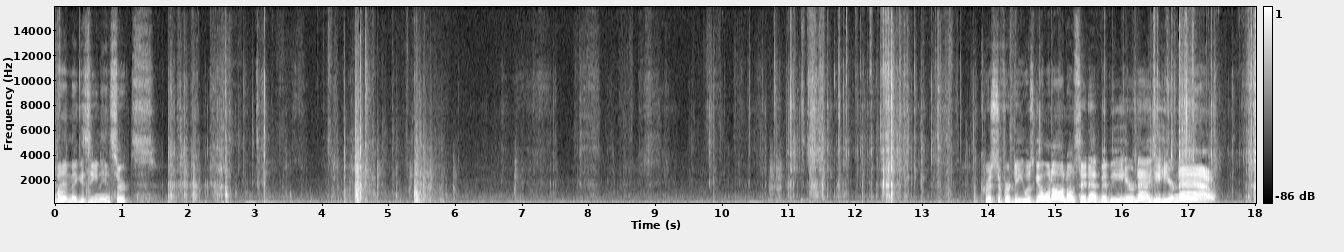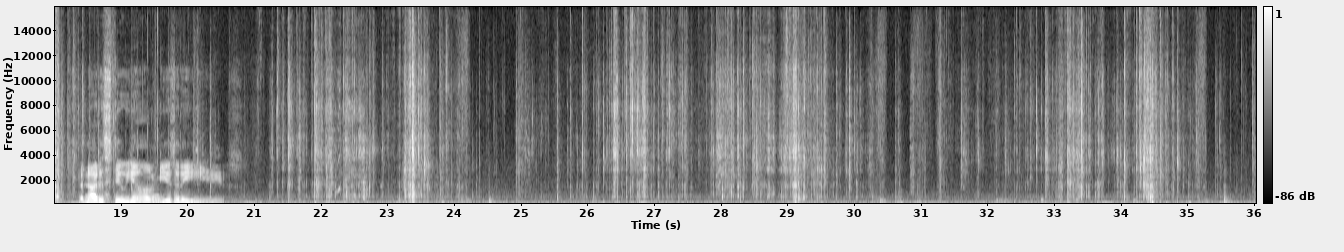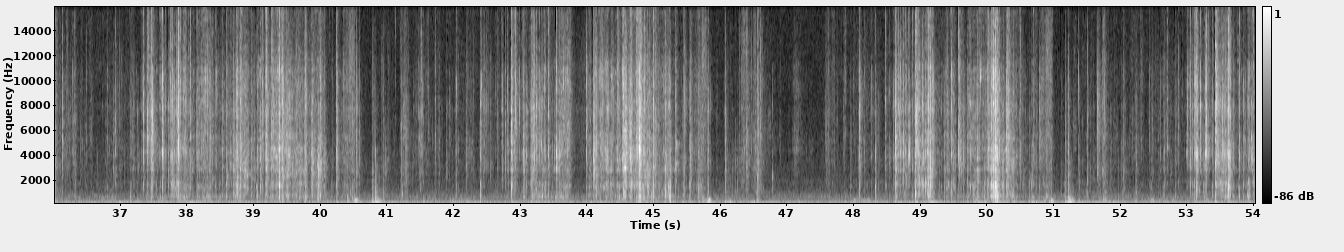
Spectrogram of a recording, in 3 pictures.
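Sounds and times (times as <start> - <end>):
foil packs ripping and crinkling: 10.7 - 13.8, 16.0 - 18.4, 21.2 - 24.3, 24.9 - 30.3, 30.9 - 40.6, 41.2 - 46.6, 48.1 - 51.8, 52.6 - 54.0.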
